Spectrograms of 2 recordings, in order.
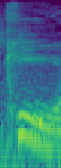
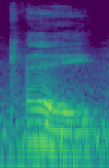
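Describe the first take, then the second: First: The word sounds like 'key', with an ee vowel. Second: The word sounds like the letter K, an ay vowel. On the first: The speaker calls it wrong. "it's actually pronounced Key. I'm like, it's actually not" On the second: The speaker calls it right. "Carnival does actually pronounce it K"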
